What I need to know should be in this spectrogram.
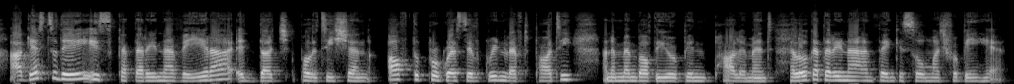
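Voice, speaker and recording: Effusive woman hosting a podcast. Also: lowish voice. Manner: warm, effusive welcomes. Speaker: podcast host. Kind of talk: podcast interview.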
